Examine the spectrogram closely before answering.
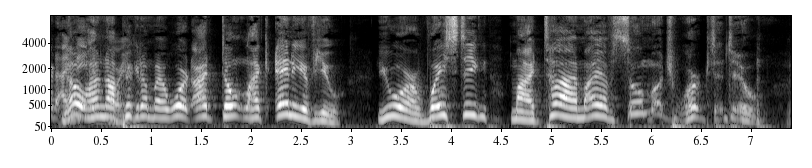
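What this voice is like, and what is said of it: Strained, pained, rough-throated voice. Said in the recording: “You sound like you might die... my voice is hurting so much... this throat thing”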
